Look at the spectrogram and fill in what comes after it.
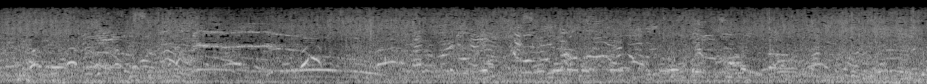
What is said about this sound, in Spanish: ¿Esto a qué te suena? ¿Eh? Este sonido, el mar, los niños, que si los castillos, que si jugando a las palas, la otra vez las olas.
